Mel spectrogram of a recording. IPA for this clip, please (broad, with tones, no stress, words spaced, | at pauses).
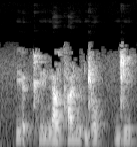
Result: jɪ˦ʔ kʰi˨ɲa˨ʊ̯ tʰa˦ɪ̯ɲʊ˦ʔd͡ʑo˦˨ | d͡ʑi˨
